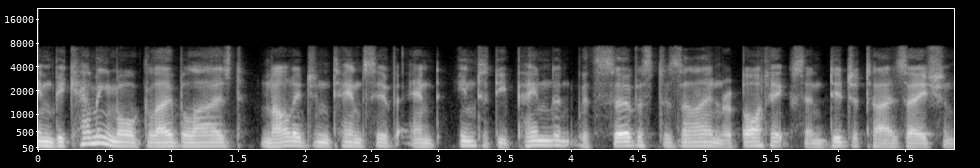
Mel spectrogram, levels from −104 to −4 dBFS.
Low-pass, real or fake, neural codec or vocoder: 7.2 kHz; fake; codec, 16 kHz, 6 kbps, DAC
